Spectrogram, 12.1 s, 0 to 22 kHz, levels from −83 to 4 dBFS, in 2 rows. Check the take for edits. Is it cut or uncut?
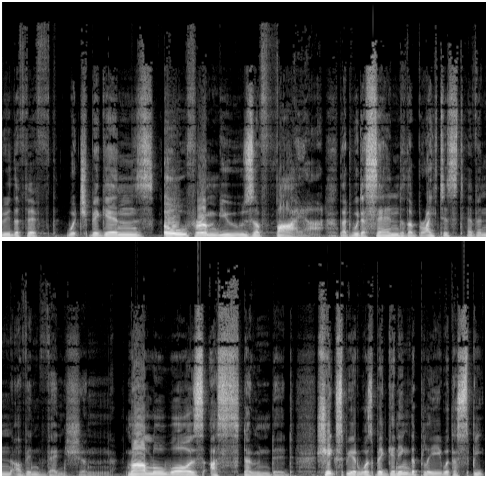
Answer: uncut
